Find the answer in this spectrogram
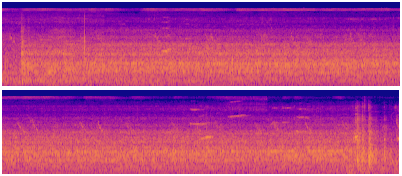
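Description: Passenger railcars rolling past on jointed track: a steady rumble and hiss of steel wheels on rail, with faint ticks and brief squeaks. A louder clack comes about nine and a half seconds in.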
